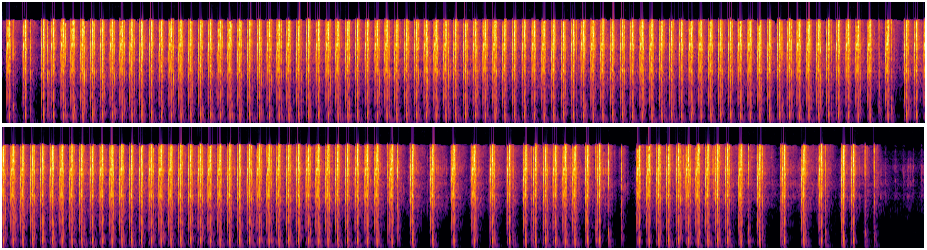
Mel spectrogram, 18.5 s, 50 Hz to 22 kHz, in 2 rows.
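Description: A Planet Eclipse CS3 paintball marker fires rapidly through a loaded pod in one long, steady, loud burst of closely spaced shots, briefly pausing near nine seconds and breaking into uneven, stuttering shots toward the end.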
